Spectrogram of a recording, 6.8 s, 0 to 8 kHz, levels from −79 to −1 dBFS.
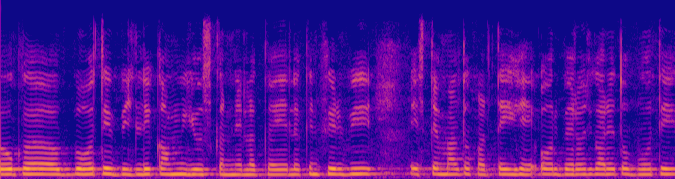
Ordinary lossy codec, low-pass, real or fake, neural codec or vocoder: none; 7.2 kHz; fake; codec, 44.1 kHz, 7.8 kbps, Pupu-Codec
